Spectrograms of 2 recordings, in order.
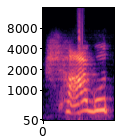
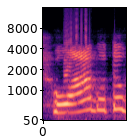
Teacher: এই যে একটা শ্রুতি ধ্বনি, শ্রুতি শোনা যাচ্ছে, ওয়া ধ্বনি একটা শোনা যাচ্ছে, যে ধ্বনিটা আমরা আলাদা করে উচ্চারণ করছি না, কিন্তু একটা ওয়া আসছে।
